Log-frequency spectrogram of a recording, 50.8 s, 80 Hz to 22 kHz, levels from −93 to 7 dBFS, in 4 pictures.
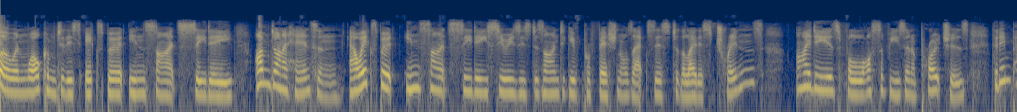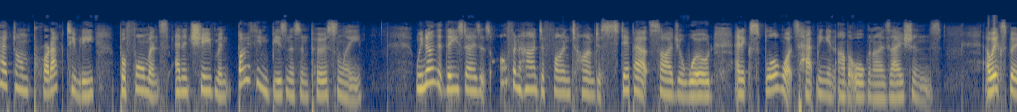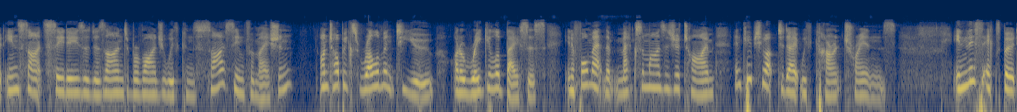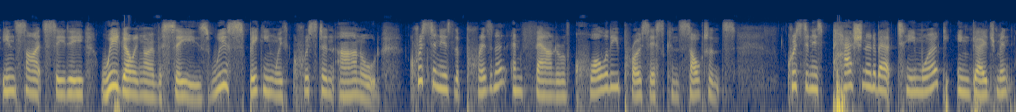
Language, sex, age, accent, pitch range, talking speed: English, female, 40-59, Australian, 195-255 Hz, 155 wpm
